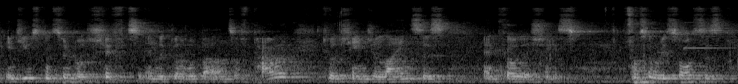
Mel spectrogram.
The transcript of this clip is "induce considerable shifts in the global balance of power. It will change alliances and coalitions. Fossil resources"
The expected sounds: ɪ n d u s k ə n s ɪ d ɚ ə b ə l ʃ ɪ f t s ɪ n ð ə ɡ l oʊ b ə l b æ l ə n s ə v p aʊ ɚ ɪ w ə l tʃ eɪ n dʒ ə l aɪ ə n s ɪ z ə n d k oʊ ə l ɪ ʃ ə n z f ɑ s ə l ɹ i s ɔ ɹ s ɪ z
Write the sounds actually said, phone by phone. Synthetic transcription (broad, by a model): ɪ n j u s k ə n s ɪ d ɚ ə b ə l ʃ ɪ f t s ɪ n ð ə ɡ l oʊ b ə l b æ l ə n s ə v p aʊ ɚ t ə tʃ eɪ n dʒ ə l aɪ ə n s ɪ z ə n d k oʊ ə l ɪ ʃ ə z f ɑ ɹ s ɹ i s ɔ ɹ s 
